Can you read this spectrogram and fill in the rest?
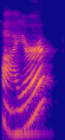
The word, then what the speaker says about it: fire: Então, the world was on fire, fire, paro no R, não sigo pro E, porque esse E é mudo. Então, ó, fi e dou o R lá enrolado, porta perna esquerda, fire, fire.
